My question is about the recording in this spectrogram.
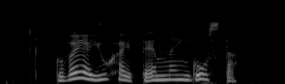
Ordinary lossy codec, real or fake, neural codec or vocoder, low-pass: none; real; none; 7.2 kHz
